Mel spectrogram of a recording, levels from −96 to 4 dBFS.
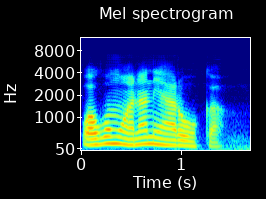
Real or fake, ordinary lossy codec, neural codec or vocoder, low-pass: fake; none; codec, 16 kHz, about 1 kbps, DyCAST, with the encoder's durations; 7.2 kHz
